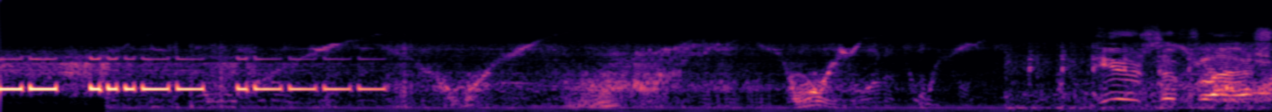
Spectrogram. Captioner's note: morse code; radio static, tuning; teletype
